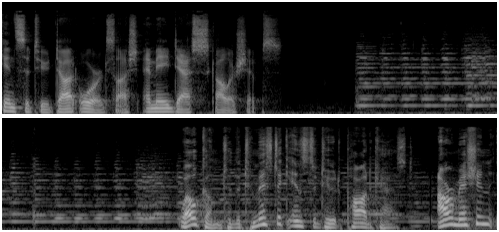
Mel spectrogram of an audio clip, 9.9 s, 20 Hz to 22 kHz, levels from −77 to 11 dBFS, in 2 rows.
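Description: Three short bursts of damaged data in a compressed stream occur, at 2.12 to 2.15 s, 5.26 to 5.28 s and 9.22 to 9.26 s. Each lasts roughly 30 ms and is heard as a brief chirp, squawk, click or short hole breaking through the sound. At these points the encoded bytes are corrupt, so the decoder misreads the affected frames, loses sync and hunts for the next valid frame header before normal playback resumes.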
